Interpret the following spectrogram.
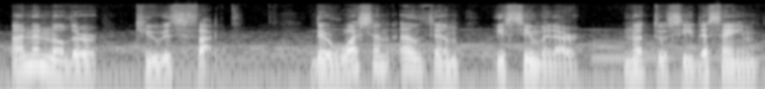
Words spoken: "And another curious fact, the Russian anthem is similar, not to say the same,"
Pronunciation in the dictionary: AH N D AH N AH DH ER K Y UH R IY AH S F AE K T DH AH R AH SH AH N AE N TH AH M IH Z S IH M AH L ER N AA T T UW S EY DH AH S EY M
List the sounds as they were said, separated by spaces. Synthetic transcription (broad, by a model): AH N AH N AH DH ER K Y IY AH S F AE K T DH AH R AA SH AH N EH L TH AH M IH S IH M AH L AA N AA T T UW S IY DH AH S EY M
